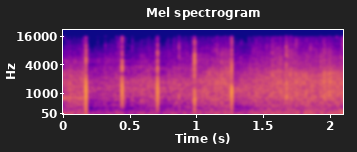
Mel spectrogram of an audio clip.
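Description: A handful of sharp, evenly spaced claps ring out, then swell into a denser patter of applause from a small audience, moderately loud with no talking.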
